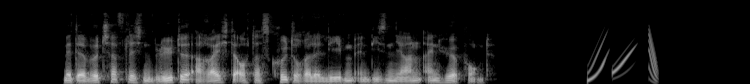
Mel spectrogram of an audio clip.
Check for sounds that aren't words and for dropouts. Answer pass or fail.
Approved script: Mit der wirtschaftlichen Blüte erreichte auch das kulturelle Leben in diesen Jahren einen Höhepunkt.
fail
